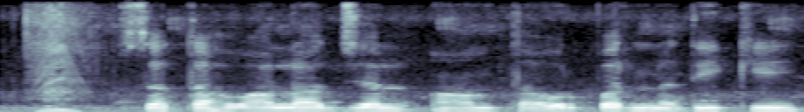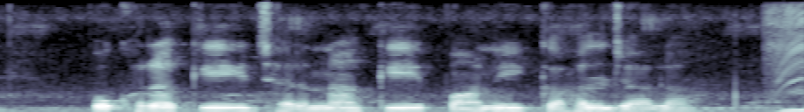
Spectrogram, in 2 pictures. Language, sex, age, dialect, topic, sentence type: Bhojpuri, female, 25-30, Southern / Standard, agriculture, statement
